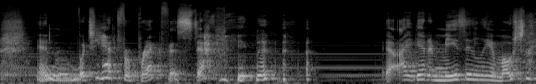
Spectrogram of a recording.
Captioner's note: laughs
